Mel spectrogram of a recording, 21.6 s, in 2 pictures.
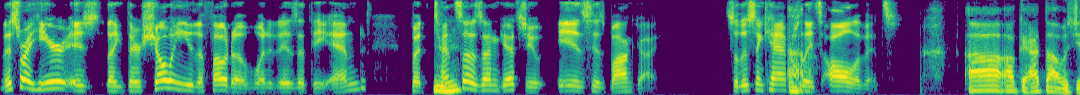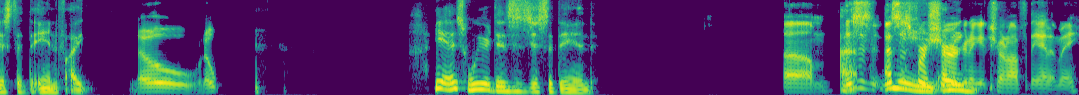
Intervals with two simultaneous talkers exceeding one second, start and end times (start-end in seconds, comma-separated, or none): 19.2-20.6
